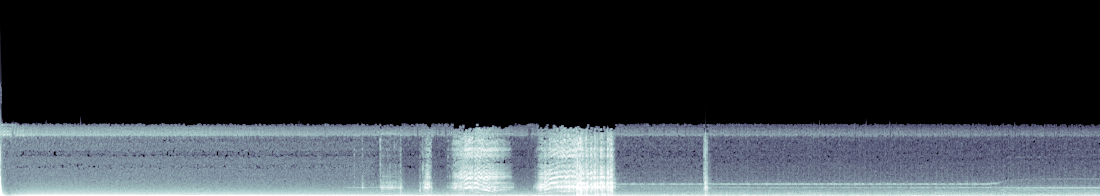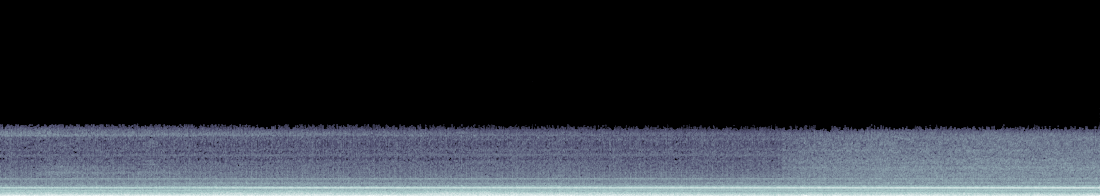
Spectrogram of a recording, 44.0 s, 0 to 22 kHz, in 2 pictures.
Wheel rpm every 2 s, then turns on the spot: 0, 0, 0, 10, 30, 60, 100, 80, 80, 80, 110, 120, 120, 120, 120, 120, 120, 120, 120, 120, 120, 120.
none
